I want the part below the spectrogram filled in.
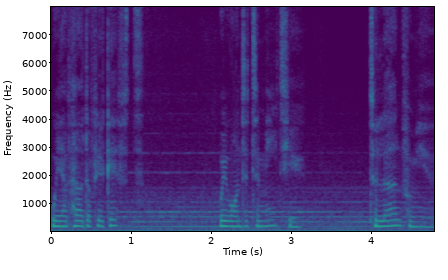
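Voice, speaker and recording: A woman voicing a formal, measured dwarf historian, solemn and respectful, in a video game. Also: lowish voice, flat delivery, music in the background, lightly acted. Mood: reverent.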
